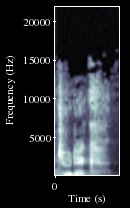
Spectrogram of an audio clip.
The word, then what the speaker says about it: Tudyk: It just doesn't feel right calling him Tudyk. – That's exactly how it's pronounced.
